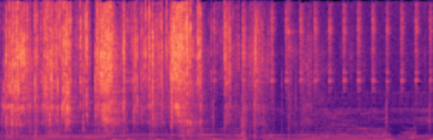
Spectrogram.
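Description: Background music with a steady beat. Over it, for roughly the first two seconds, the foil wrapper of a hockey-card pack crinkles as it is opened.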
